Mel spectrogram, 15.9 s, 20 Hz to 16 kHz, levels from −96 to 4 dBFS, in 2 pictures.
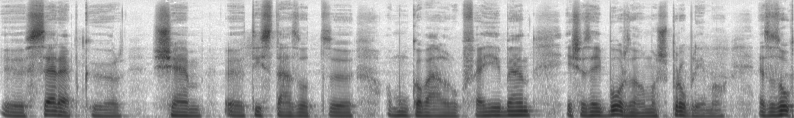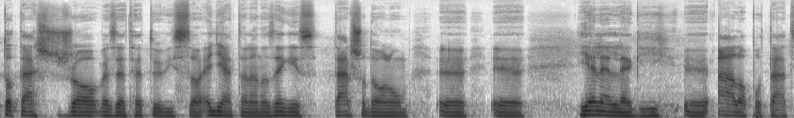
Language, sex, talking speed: Hungarian, male, 85 wpm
